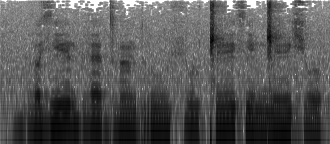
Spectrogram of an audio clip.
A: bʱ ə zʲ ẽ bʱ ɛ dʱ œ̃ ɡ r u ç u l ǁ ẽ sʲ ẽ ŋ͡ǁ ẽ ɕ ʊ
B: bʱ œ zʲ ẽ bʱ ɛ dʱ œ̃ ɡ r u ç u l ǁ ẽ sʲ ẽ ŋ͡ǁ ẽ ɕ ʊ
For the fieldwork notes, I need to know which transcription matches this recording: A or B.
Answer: A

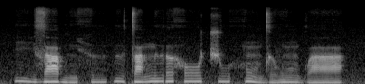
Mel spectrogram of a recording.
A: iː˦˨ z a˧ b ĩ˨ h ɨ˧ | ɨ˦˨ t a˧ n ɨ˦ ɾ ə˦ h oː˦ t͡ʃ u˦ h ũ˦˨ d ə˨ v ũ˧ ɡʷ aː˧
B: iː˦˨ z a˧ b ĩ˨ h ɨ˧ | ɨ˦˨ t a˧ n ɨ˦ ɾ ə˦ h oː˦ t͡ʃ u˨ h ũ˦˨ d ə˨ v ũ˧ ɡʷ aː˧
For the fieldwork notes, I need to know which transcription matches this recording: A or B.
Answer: A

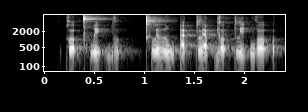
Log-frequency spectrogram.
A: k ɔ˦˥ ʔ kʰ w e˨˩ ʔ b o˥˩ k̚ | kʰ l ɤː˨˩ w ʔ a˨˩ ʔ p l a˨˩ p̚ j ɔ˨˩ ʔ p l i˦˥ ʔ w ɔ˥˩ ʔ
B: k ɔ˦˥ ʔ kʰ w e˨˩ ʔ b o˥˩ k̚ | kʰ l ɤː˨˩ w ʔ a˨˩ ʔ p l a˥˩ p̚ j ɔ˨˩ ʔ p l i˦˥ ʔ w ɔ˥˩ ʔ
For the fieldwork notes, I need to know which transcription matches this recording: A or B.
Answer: A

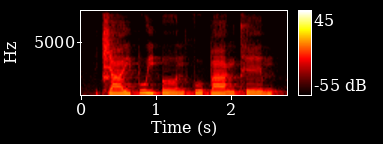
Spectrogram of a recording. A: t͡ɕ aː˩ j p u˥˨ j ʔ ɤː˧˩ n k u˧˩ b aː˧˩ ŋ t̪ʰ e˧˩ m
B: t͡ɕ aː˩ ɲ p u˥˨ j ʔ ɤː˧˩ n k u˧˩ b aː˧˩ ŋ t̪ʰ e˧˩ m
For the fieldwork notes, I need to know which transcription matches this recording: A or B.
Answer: A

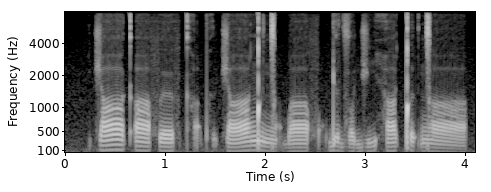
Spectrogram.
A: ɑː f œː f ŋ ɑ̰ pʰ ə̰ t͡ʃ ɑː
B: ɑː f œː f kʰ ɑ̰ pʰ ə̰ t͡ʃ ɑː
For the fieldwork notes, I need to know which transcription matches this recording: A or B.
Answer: B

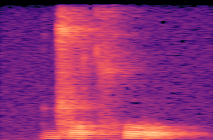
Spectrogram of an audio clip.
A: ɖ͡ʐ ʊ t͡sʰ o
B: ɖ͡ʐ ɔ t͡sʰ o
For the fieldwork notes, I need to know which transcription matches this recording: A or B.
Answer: B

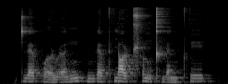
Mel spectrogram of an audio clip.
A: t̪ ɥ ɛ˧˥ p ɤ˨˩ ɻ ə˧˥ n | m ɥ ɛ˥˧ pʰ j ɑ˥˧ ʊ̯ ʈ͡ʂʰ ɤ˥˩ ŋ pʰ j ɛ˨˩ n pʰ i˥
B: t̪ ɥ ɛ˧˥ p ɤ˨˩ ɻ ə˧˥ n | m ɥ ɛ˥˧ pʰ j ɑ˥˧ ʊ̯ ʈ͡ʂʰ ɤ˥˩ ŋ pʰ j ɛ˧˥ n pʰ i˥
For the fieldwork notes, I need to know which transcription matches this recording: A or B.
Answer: A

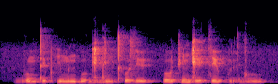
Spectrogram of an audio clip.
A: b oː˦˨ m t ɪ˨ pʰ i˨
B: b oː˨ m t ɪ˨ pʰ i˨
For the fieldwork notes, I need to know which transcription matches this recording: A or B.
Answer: B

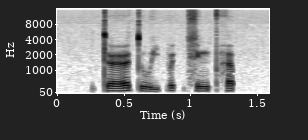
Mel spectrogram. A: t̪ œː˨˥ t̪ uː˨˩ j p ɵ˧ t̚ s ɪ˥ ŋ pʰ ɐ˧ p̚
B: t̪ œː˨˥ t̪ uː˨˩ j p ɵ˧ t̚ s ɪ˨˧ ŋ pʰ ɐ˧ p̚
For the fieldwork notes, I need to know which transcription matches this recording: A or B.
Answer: B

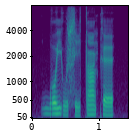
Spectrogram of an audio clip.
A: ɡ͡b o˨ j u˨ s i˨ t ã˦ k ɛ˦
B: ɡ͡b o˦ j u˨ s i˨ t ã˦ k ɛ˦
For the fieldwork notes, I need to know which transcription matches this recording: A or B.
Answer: B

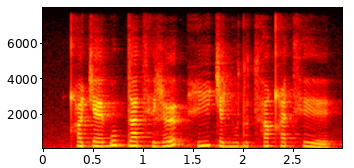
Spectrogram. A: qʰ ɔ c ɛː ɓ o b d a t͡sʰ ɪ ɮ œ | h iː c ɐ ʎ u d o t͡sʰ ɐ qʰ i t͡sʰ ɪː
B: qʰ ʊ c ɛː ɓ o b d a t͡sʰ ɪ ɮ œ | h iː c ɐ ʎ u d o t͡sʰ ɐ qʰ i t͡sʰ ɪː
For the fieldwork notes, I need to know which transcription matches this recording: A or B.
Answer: B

